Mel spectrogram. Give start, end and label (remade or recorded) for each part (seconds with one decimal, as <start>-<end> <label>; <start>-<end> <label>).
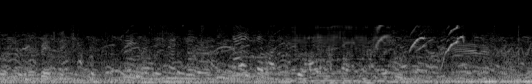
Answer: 0.0-2.9 recorded; 2.9-3.9 remade; 3.9-5.3 recorded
